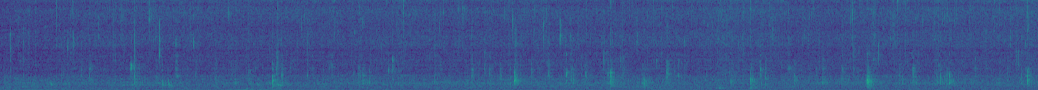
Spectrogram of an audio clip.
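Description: Cornflour-coated soya chunks deep-frying in hot oil: a steady sizzle with scattered pops and crackles as more pieces are dropped into the oil.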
